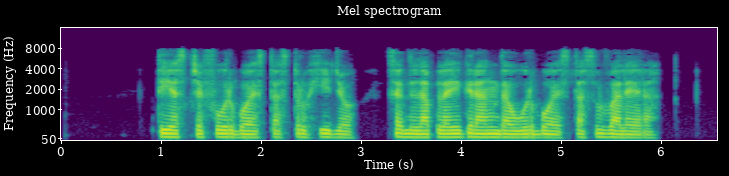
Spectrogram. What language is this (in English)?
Esperanto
